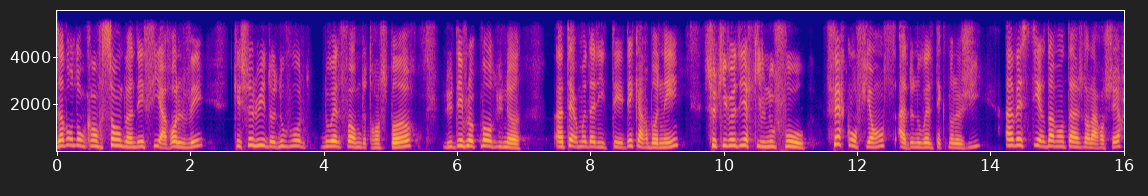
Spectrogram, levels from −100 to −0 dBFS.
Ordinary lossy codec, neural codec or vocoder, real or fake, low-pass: none; codec, 16 kHz, 2 kbps, X-Codec, HuBERT features, trained on LibriSpeech; fake; 5.4 kHz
